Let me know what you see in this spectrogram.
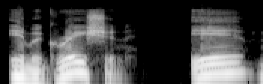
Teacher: Four syllables. Stress on the third.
